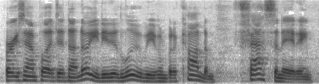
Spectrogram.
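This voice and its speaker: A man's voice: mid-range voice, a little fast. A man co-hosting a podcast, reading a listener email and cracking dry jokes. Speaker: podcast co-host.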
